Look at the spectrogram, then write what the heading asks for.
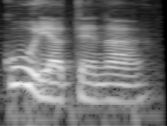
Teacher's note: наголос на першому складі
